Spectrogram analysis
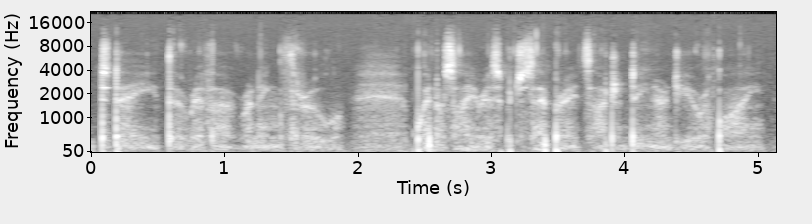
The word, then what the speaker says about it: Buenos Aires: I've heard some butchered pronunciations of that. What have I heard before? Someone said Buenos Aires, maybe, or Buenos Aires. Oh god, some terrible. So Buenos Aires.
